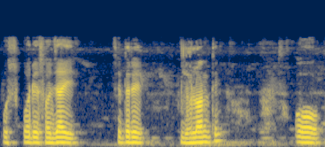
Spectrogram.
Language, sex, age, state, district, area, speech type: Odia, male, 30-45, Odisha, Mayurbhanj, rural, spontaneous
